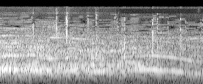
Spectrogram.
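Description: A crowd cheers and claps for a band in a steady, loud roar, with a dense wash of voices and scattered sharp claps running through the whole stretch without a break.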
